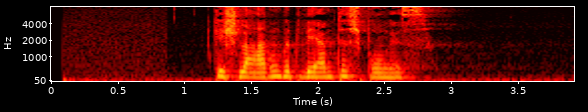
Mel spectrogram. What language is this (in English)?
German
